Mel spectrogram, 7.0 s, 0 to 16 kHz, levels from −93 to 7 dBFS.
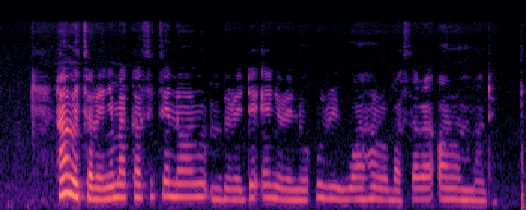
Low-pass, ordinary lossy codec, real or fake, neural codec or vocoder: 10.8 kHz; none; real; none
